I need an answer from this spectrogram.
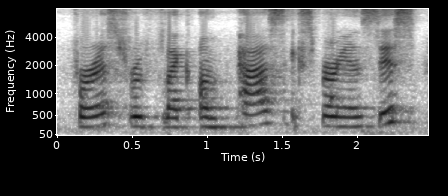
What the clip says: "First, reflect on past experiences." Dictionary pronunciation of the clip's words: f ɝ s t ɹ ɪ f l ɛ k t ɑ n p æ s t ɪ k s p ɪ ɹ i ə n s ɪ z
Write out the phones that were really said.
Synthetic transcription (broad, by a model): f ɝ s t ɹ ɪ f l ɛ k t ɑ n p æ s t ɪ k s p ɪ ɹ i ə n s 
